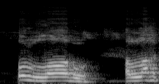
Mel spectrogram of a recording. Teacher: اللہ کا نام پیش کی وجہ سے پر پڑھا جائے گا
